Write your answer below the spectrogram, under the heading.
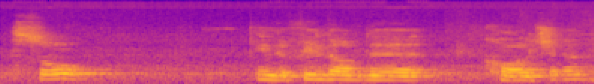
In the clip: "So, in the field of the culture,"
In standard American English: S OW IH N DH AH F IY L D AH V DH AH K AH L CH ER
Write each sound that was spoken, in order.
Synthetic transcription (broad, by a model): S OW IH N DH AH F IY L D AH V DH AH K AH L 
